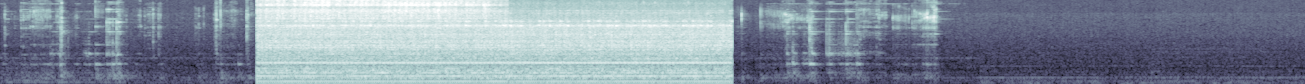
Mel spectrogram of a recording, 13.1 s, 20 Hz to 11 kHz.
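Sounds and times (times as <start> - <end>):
lathe running: 2.6 - 7.4
metal clinks and rubs: 7.6 - 9.5.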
